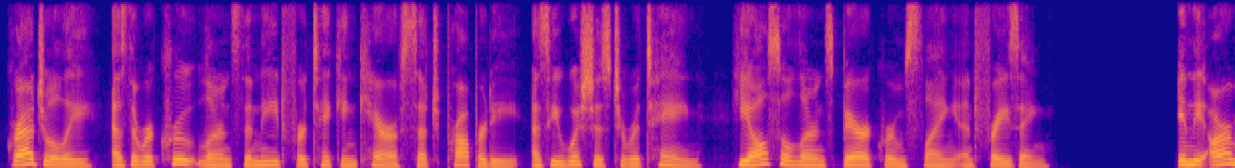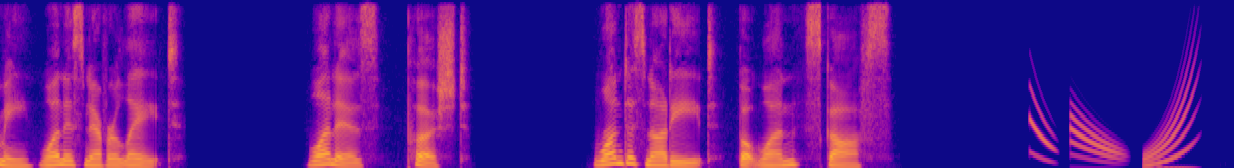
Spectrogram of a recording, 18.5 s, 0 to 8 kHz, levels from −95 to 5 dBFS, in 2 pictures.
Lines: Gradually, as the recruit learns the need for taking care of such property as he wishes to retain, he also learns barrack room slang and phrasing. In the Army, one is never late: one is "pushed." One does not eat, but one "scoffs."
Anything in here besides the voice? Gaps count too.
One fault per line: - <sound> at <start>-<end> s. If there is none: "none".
- chirp at 17.0-18.3 s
